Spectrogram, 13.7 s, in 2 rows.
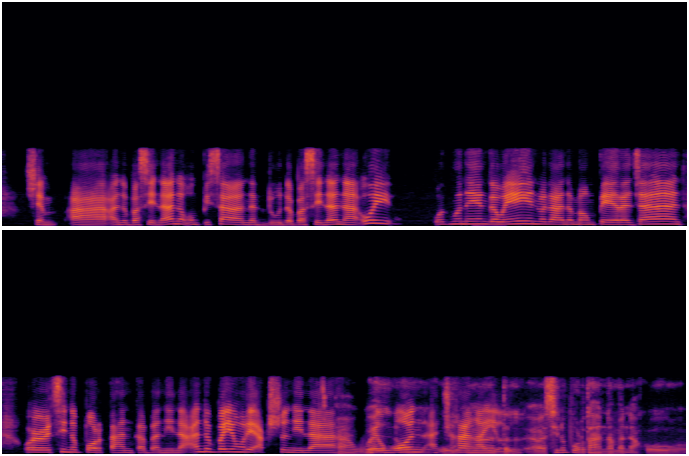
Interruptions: present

